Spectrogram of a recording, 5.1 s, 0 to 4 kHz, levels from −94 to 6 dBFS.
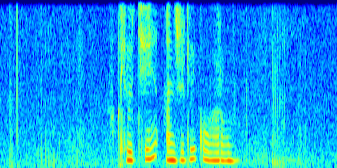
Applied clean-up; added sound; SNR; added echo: none; none; none; none.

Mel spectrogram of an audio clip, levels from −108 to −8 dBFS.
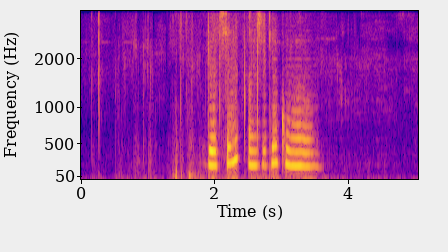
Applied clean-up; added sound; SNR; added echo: neural separator model SepFormer WHAMR!.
